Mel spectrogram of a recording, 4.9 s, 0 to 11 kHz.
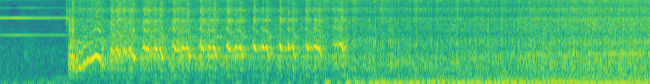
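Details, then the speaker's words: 1973 Harley Sportster with Keihin CV40 carburetor, after idle adjustment, low fuel: cranks briefly, catches at once and settles into an even, loping V-twin idle with steady firing; fuelling sounds right. "Damn, that sounds good."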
